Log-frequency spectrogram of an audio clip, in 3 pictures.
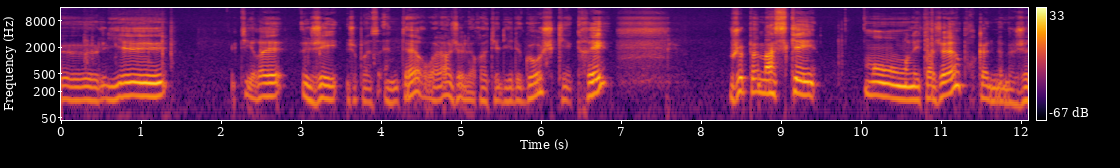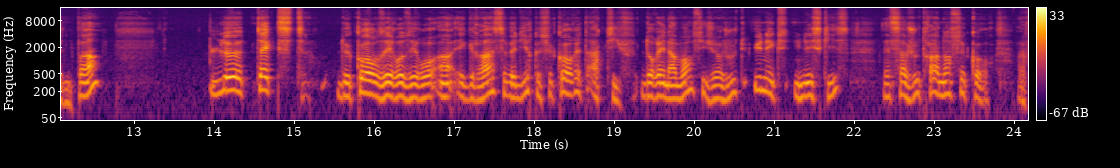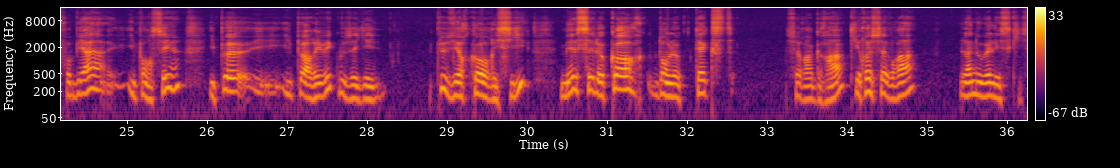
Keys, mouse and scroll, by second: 0.0-3.0 typing, 3.7 Return, 9.7 click, 10.8 space.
